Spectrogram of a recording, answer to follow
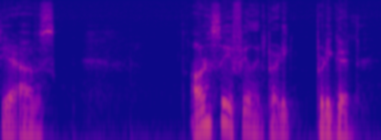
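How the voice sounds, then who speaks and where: A man with a medium-pitched, somewhat breathy voice and a dark, mellow tone speaks at a moderate pace in a very clean recording with a silent background. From Japan. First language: Japanese. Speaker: professional motocross rider. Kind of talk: podcast interview answer.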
